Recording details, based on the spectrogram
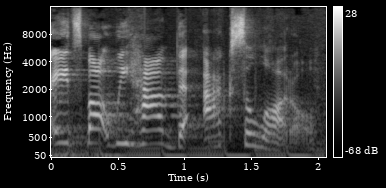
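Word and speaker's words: axolotl: spot, we have the axelottle. There is much speculation as to how to pronounce the name of this creature, but for the most part, most people believe that it is axolottle.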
